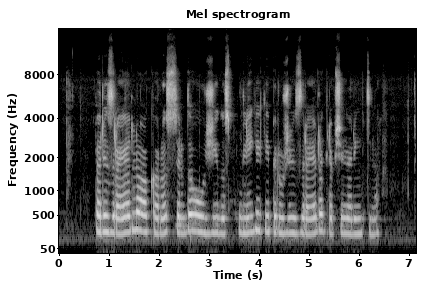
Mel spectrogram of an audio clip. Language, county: Lithuanian, Kaunas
